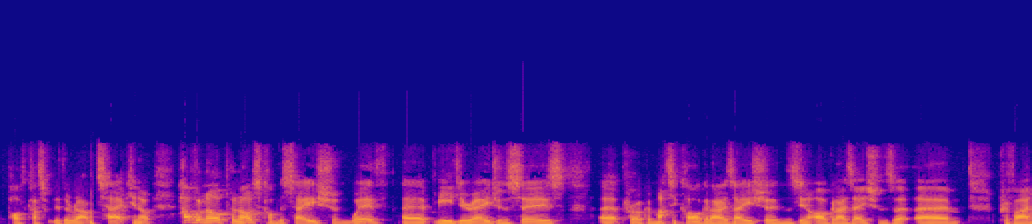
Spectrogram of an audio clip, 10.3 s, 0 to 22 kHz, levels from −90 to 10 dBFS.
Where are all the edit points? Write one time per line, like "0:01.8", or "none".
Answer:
0:03.9

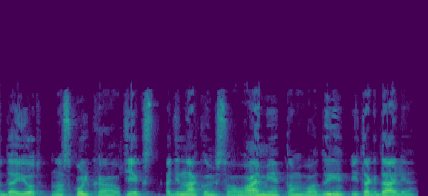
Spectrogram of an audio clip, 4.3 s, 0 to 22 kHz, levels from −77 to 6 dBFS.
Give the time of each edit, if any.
0:01.2
0:01.6
0:02.8

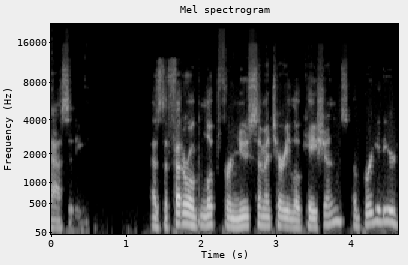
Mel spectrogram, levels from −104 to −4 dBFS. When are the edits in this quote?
0:01.9

